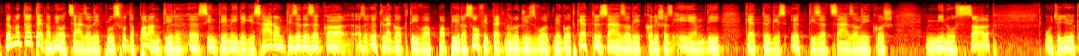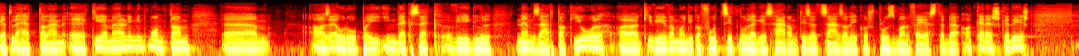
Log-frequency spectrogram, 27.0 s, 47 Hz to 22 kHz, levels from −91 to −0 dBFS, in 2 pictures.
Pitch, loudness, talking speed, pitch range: 110 Hz, -13 LUFS, 115 wpm, 105-120 Hz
